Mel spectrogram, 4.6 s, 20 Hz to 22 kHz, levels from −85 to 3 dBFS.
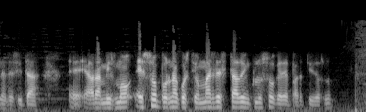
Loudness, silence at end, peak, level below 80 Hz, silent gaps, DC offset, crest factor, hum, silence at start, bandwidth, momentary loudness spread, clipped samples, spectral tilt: -20 LUFS; 0 s; -4 dBFS; -54 dBFS; none; under 0.1%; 18 dB; none; 0 s; 11.5 kHz; 15 LU; under 0.1%; -5.5 dB/octave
